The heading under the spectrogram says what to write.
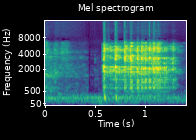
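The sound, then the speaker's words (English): Dice clatter onto a hard table as players roll dexterity saving throws: a soft rattle first, then a sharp strike and a quick run of bright, rapid clicks as they tumble and settle. Fairly loud, with no voices. “Go ahead and make dexterity saving throws just so we have some dice.”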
